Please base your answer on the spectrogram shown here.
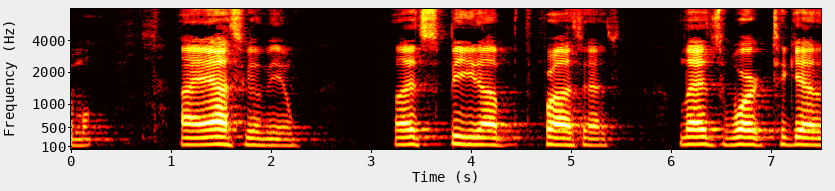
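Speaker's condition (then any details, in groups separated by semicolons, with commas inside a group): ALS; speaks through computer, feeding tube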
